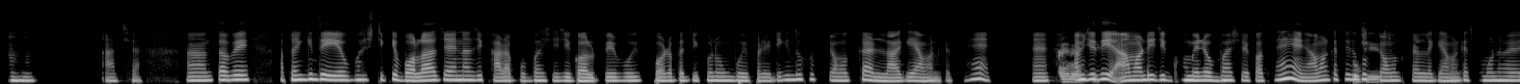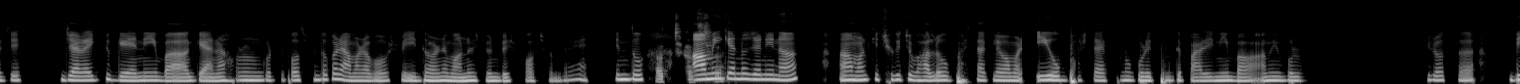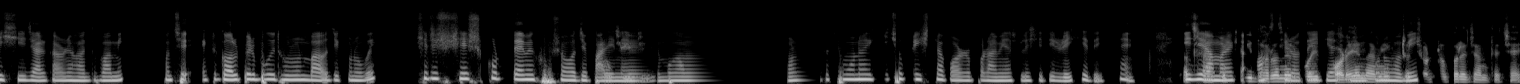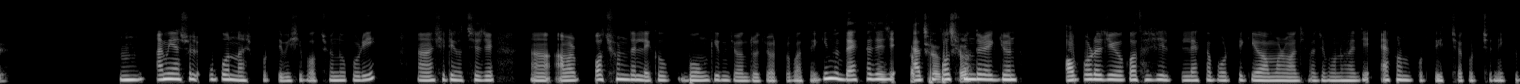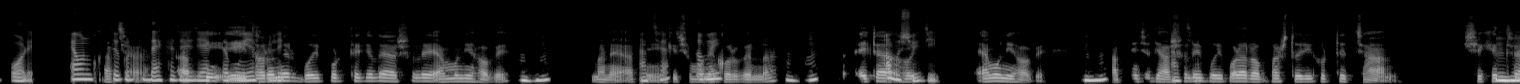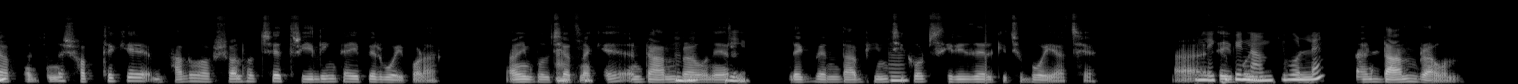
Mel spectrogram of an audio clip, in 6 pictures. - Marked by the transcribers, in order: static; other background noise; distorted speech; mechanical hum
- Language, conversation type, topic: Bengali, unstructured, পড়াশোনায় মনোনিবেশ কীভাবে বাড়ানো যায়?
